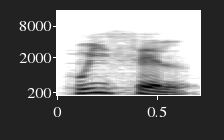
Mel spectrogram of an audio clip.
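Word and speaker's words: whistle: Rules number 22, শব্দে এসটিএল এর উচ্চারণ হয় সল। এখানে টি অনুচ্চারিত থাকে। যেমন আপনারা উদাহরণ দেখলে বুঝতে পারবেন। বাসল, অতিশয় কর্মব্যস্ত, বাসল। খেয়াল করছেন। রাসল, রাসল, খসখস শব্দ। হুইসেল, হুইসেল, বাঁশি।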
